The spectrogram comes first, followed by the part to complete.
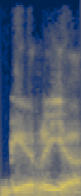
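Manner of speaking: Spanish-style rolled R. Saying the word again in Spanish when asked: Spanish pronunciation. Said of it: "say it again in Spanish".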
